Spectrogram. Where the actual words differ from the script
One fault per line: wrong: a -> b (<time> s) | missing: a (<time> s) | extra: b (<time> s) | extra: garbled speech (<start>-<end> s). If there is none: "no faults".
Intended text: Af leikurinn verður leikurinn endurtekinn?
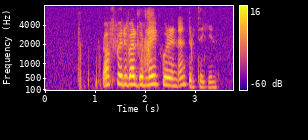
wrong: leikurinn -> hverju (1.4 s)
